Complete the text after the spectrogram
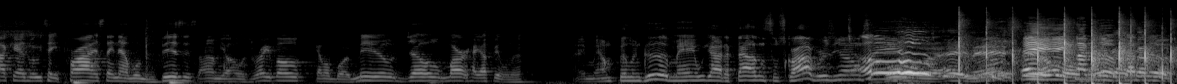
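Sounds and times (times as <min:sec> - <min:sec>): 
speech: 0:00.0 - 0:11.7
hands clapping: 0:01.4 - 0:01.8, 0:09.4 - 0:11.7.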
